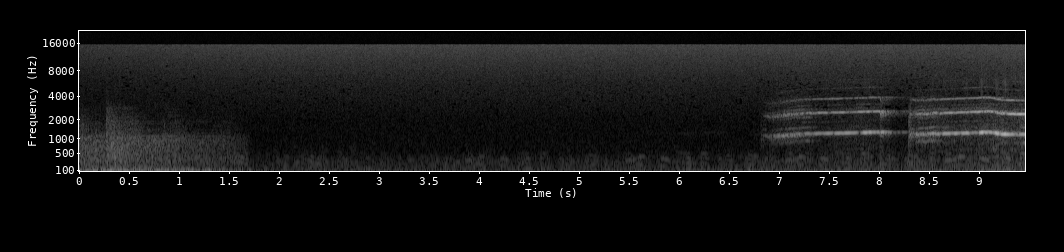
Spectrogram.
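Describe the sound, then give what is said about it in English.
Harris's hawk calls: two long, harsh, steady screeches with a rasping harmonic edge, one right after the other, following a short burst of low rumbling noise and a quiet stretch. “We're listening to the vocalizations of the Harris's hawk, a bird which is currently teetering on the edge of extinction.”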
